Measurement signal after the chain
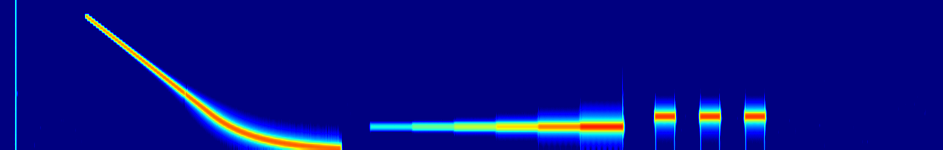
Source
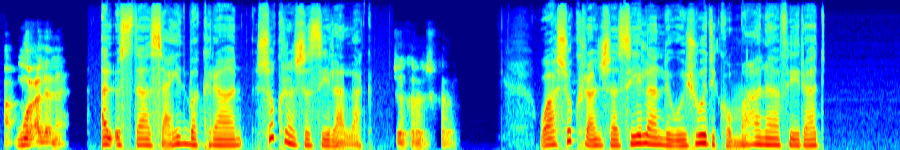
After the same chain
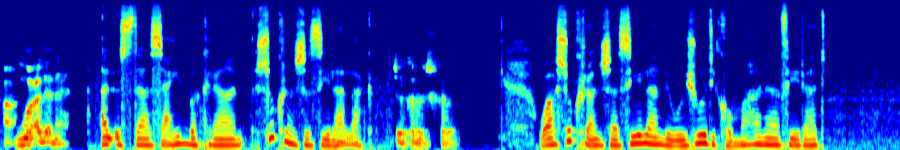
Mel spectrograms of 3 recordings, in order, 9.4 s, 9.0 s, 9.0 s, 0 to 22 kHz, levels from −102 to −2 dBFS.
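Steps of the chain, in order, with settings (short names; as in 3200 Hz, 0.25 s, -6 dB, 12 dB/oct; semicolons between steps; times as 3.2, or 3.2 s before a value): spectral contrast raised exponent 2.2; notch 1700 Hz, Q 30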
